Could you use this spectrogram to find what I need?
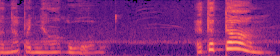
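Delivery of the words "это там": high, loud excited cry; excited exclaim. A narrator's reading. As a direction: cry out with discovery. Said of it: "воскликнула она".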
